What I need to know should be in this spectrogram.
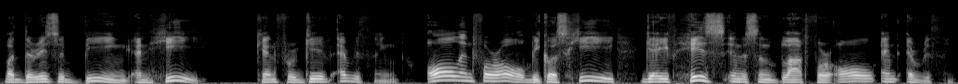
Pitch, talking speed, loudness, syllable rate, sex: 125 Hz, 150 wpm, -18 LUFS, 4.5 syllables/s, male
